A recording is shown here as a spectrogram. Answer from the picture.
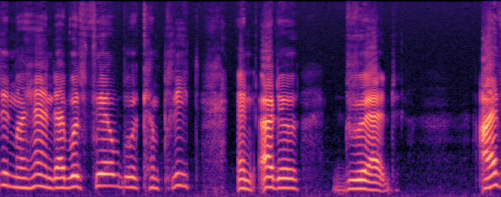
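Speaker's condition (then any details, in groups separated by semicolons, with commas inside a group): Cerebral palsy; limited coordination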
